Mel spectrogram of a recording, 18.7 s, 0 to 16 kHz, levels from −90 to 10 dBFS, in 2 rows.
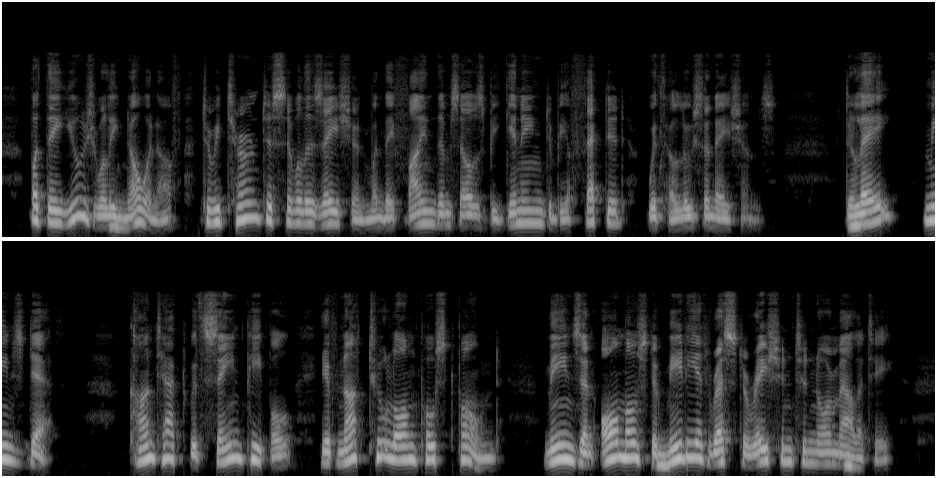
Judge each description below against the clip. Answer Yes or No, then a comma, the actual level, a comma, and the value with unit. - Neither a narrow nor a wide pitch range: No, wide, 6.3 semitones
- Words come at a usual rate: No, slow, 120 wpm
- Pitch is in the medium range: Yes, medium, 150 Hz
